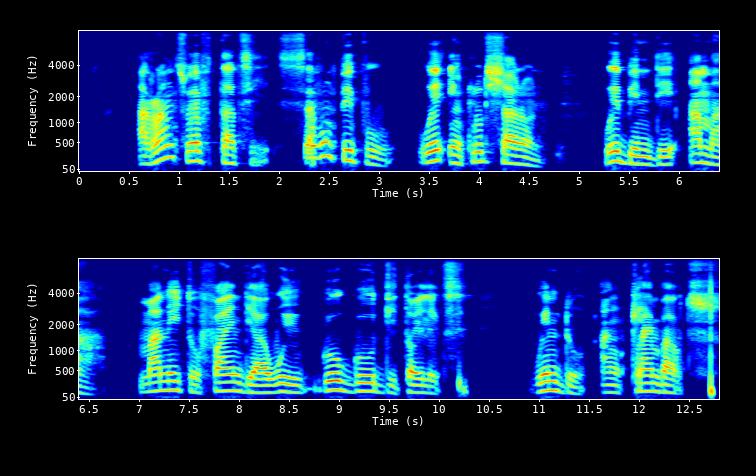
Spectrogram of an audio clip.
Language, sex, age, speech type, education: Nigerian Pidgin, male, 30-45, spontaneous, tertiary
